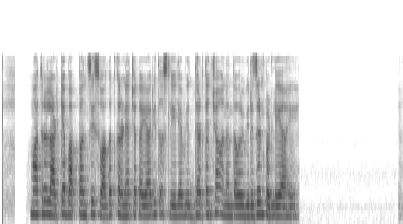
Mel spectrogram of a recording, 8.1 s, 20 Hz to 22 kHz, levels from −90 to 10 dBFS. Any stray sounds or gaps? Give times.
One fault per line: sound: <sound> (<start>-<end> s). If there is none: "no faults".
no faults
